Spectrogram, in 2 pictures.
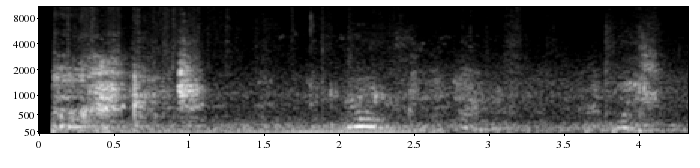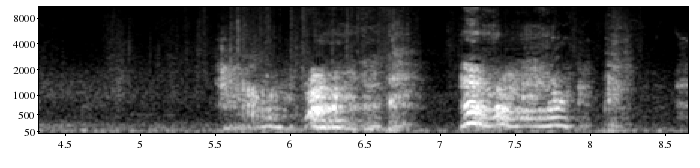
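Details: Dogs during a German Shepherd's attack on a Ridgeback: a few rough, harsh barks and snarls burst out near the end, mixed with people laughing and talking, over low background noise.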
